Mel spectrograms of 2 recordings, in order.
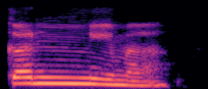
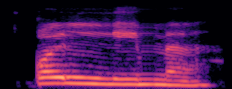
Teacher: So kalima, we don't have that tanween sound, the noon sound that comes, because we have the next letter is lam here, and this letter when it comes we join them, we merge them together without that gunna sound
